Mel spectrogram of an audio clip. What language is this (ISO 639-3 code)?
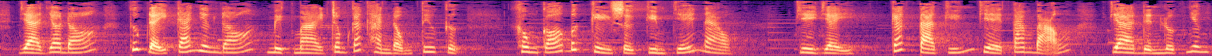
vie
